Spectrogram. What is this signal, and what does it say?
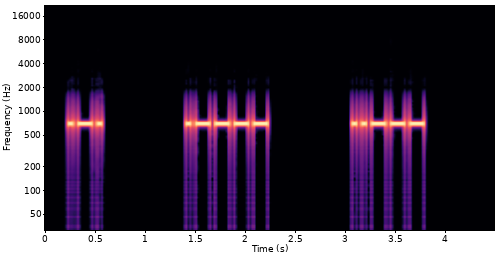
Morse code, heard as a keyed tone, about 25 wpm, spaced as for 9 wpm, 700 Hz. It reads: R12
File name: Lesson 14e - Number 2 - Three Characters 25wpm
